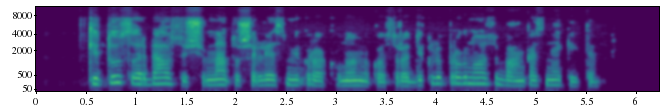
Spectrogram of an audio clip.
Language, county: Lithuanian, Šiauliai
